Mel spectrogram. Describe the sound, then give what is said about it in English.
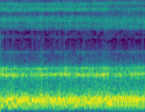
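A single sustained, gravelly growl from a human voice, loud, held steadily for about a second and a half in the style of a heavy metal vocal. “Unfortunately, it was a metal growl.”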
